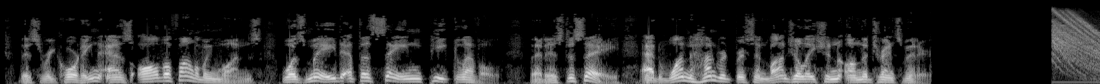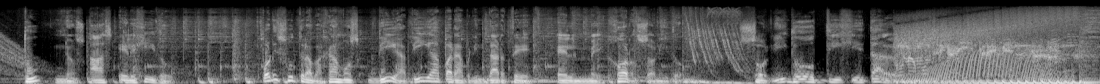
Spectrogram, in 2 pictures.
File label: spot; Demo Procesador AudiMax 362 HD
